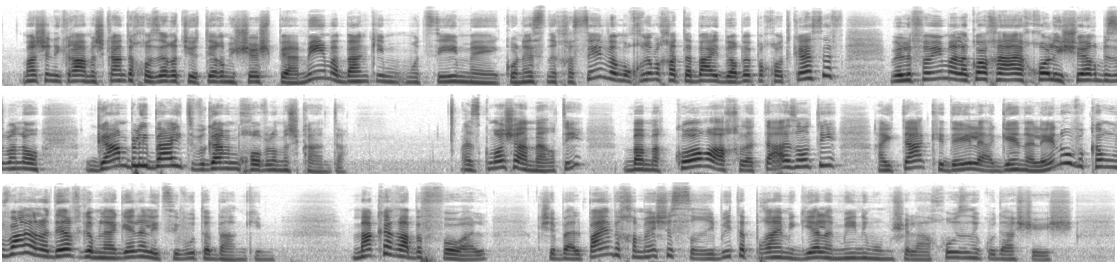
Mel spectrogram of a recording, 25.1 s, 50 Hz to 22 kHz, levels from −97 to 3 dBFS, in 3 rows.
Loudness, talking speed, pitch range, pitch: -24 LUFS, 145 wpm, 195-270 Hz, 230 Hz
